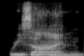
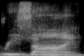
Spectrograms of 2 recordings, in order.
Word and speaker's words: resign: In this example, you don't hear the G, resign. And secondly, the S makes a Z sound, resign. Seems like it should be spelled with a Z.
